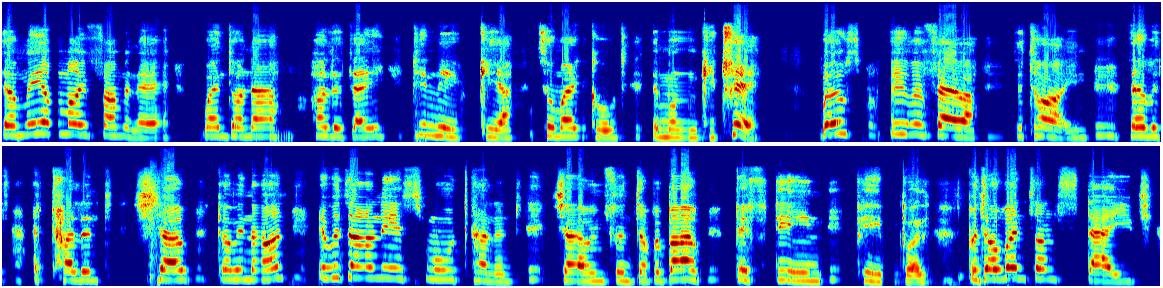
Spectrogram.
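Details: Dysarthria due to cerebral palsy in a teenage girl from England's Black Country, who reports her cerebral palsy voice is harder to understand and that she needs time to get words out.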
